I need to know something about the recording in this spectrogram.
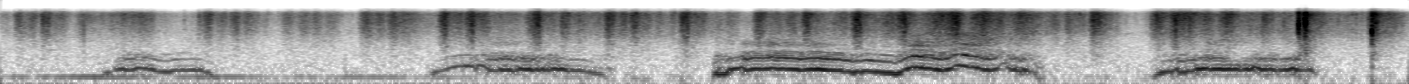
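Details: Furious house cat in a bedroom in Kitchener, Ontario, refusing to be lifted off the bed during painting. She gives four moaning, harmonic growl-yowls, the longest about two seconds and wobbling in pitch, with rustling noise throughout.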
